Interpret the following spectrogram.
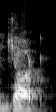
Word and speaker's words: JWT: as a jot but it is pronounced as a jot it is a compact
